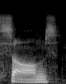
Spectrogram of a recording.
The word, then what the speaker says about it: Psalms: So we're really wrapping up the series on Psalms where we've taken a look, we've gone through the book of Psalms, which is actually just the Book of Songs without a silent P in it in the Bible.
